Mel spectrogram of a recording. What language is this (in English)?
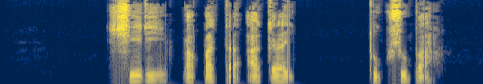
Yanahuanca Pasco Quechua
